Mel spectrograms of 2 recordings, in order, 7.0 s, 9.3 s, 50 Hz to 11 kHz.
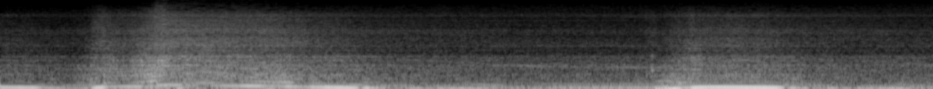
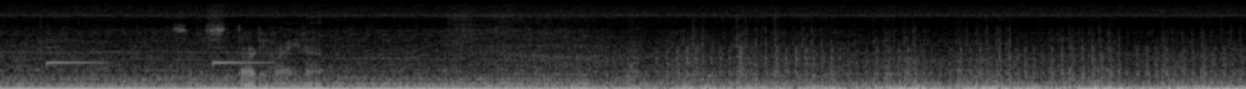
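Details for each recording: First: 2006 Nissan Sentra 1.8L with a no-power and rough-idle complaint, during fuel pump replacement; it could also be the alternator. The engine starts and gives two clean throttle blips, revs rising and falling smoothly with no stumble or misfire. Normal revving. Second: Starter cranks several seconds, roughly ninety beats a minute, before catching on a 2006 Nissan Sentra 1.8L with no power and rough idle; long crank from a failing fuel pump, before pump replacement.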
